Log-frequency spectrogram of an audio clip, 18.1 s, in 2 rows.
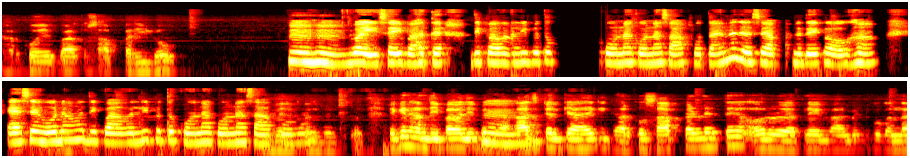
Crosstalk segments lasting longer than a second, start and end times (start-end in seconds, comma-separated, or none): none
